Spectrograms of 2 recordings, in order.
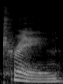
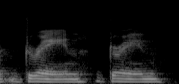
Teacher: We have voiceless T and voiced D. and there's more air coming out for train than for drain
